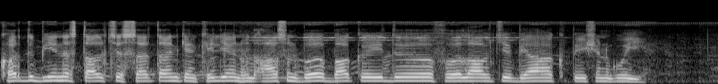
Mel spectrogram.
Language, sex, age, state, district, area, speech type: Kashmiri, male, 18-30, Jammu and Kashmir, Baramulla, urban, read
